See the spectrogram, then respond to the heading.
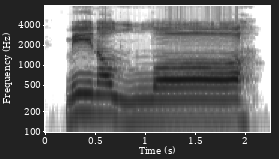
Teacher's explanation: جب یہاں سٹاپ کریں گے وقف کریں گے تو ہا کو سائلنٹ کریں گے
